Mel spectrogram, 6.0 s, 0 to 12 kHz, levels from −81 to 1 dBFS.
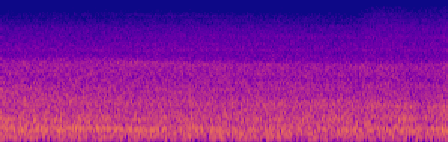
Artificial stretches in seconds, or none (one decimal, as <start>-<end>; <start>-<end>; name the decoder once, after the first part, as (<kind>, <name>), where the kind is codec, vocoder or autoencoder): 0.0-1.8 (vocoder, BigVGAN v2); 5.4-6.0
